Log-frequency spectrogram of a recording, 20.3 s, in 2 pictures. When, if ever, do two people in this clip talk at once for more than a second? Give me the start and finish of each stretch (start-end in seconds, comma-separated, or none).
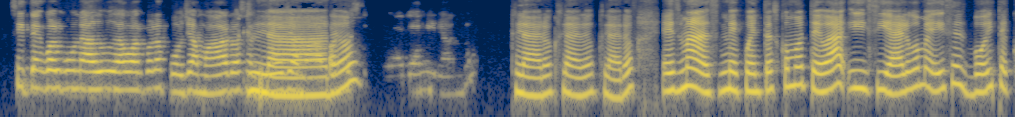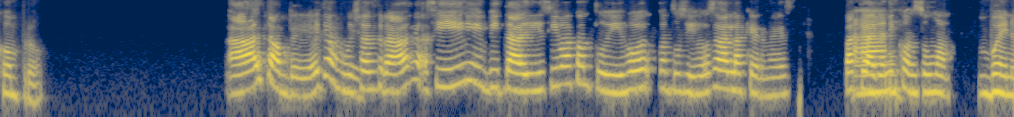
2.4-3.6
